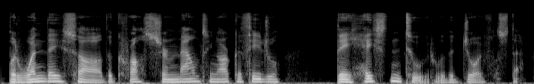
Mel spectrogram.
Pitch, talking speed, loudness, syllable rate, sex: 115 Hz, 190 wpm, -19 LUFS, 5.2 syllables/s, male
